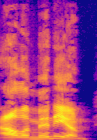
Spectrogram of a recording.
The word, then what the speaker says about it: aluminium: How about aluminium? Hey that's how the British pronounce aluminum.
